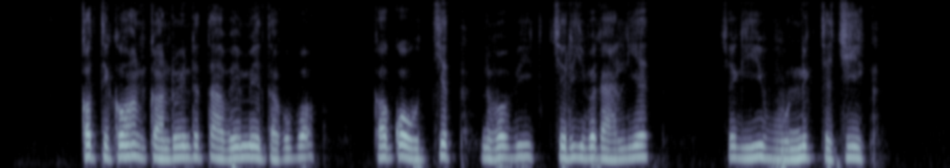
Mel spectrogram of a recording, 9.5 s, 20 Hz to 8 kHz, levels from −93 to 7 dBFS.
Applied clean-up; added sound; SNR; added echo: none; none; none; none.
